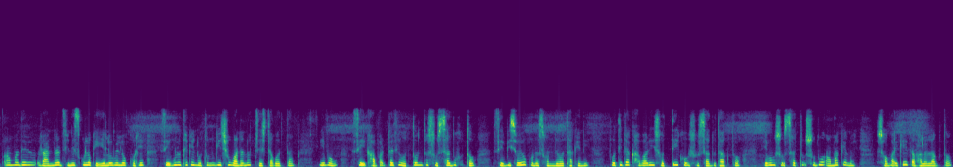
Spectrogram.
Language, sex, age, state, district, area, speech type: Bengali, female, 30-45, West Bengal, North 24 Parganas, rural, spontaneous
